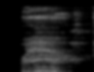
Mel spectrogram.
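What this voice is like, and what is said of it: Owen Wilson impression. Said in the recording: “my Owen Wilson impression ... It's a one word impression ... That's how you do an Owen impression.”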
